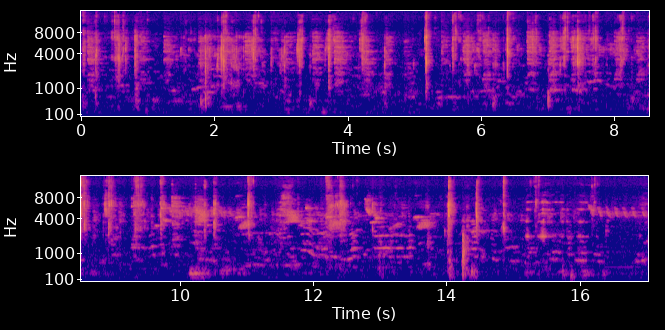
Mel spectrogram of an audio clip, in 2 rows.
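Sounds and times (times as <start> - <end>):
person chewing with mouth clicks: 0.0 - 11.2.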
